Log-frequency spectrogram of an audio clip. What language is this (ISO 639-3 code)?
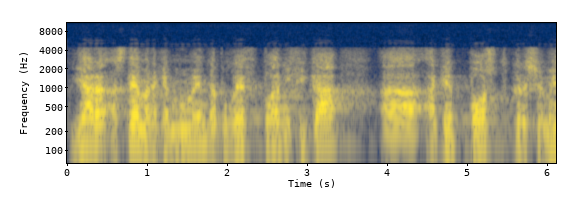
cat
